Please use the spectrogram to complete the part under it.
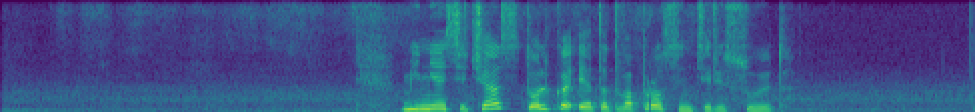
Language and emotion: Russian, neutral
